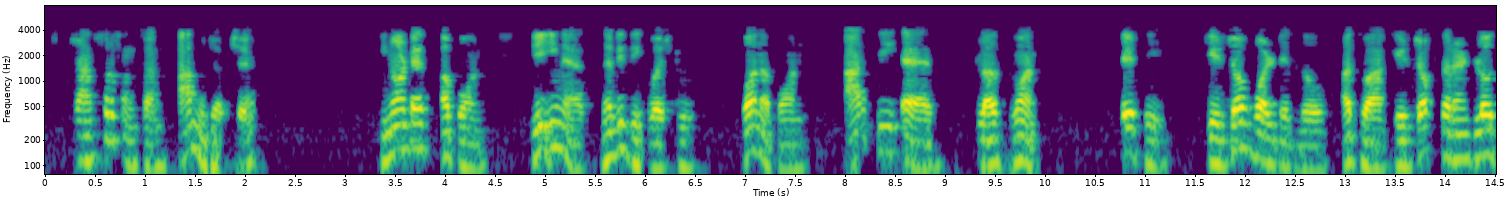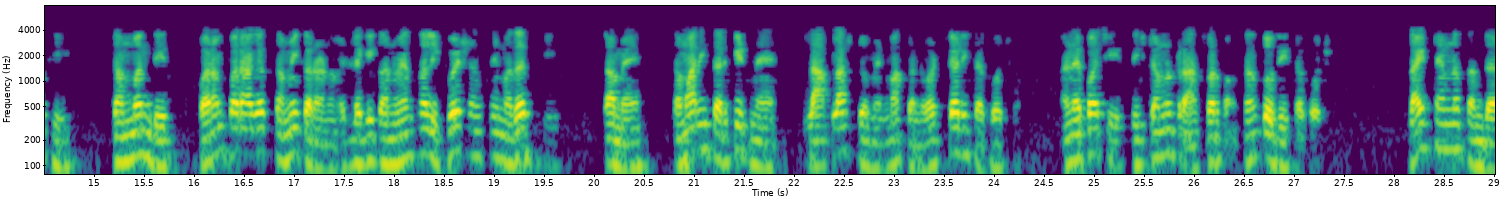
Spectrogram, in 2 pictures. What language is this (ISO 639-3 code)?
guj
